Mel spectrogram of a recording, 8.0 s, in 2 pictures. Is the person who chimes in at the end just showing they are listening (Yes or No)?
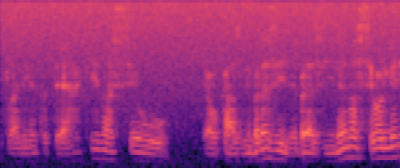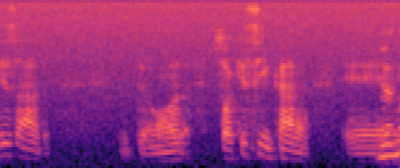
No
